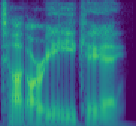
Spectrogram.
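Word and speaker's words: طريقة: These organizations came to be called tariqas, pronounced ta-reeka.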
